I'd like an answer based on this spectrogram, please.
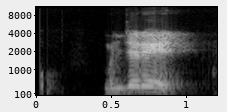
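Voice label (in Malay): "menjerit", Malay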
